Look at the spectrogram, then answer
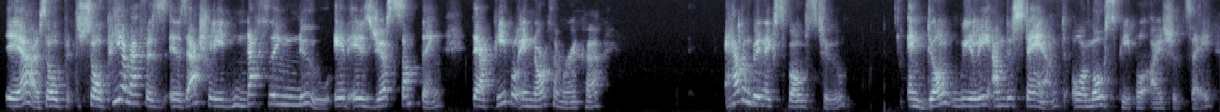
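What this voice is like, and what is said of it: German accent. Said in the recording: “your accent is from Germany”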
